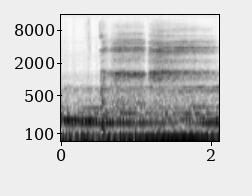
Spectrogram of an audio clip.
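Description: A man gasping for breath heavily, one long breathy gasp about half a second in and another just after a second, over a loud, steady low drone.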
